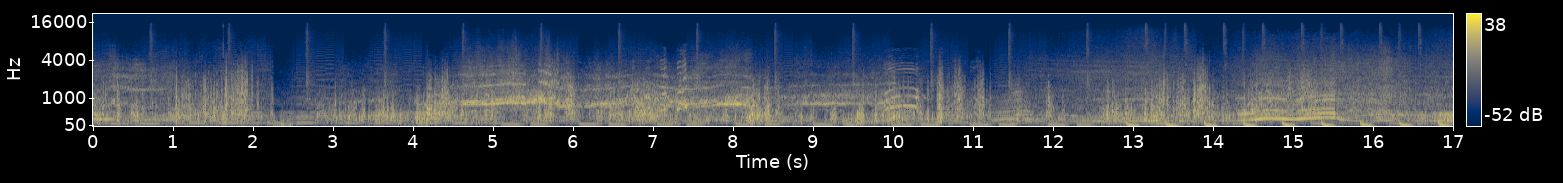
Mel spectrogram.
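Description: A BMW M2 Competition's tires squeal and skid hard around a retired go-kart race track, with a sustained loud screech and a droning engine running throughout and some talk mixed in.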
